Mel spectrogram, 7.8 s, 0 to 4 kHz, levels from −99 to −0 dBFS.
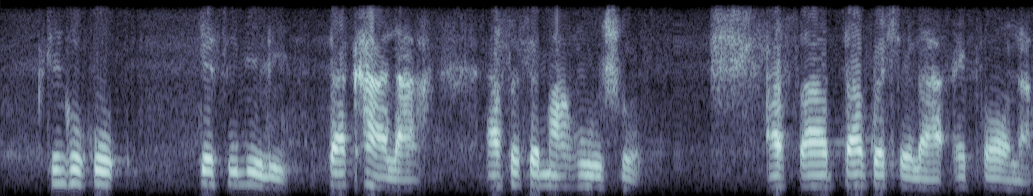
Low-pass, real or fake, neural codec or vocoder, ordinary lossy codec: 3.6 kHz; real; none; none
